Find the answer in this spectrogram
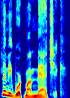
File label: Male Human Play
